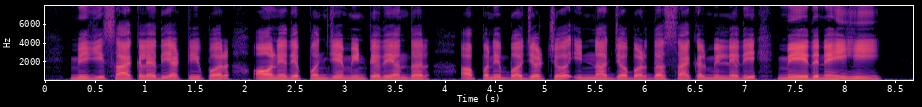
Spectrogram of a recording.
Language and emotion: Dogri, surprised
